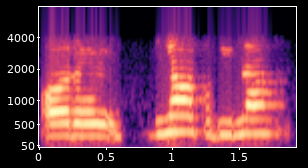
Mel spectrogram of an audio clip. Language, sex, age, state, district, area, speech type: Hindi, female, 30-45, Uttar Pradesh, Sitapur, rural, conversation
